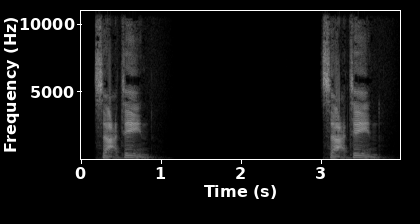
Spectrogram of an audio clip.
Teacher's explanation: Note the T sound inserted before the final syllable ain. This is because this word is feminine.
